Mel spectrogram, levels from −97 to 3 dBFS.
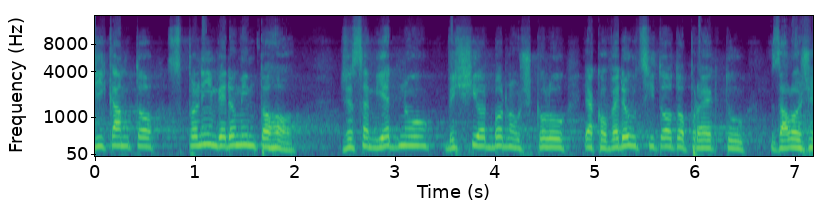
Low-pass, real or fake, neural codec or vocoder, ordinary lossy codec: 14.4 kHz; real; none; Opus, 16 kbps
